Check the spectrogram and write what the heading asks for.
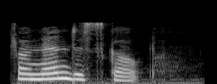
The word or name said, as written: phonendoscope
